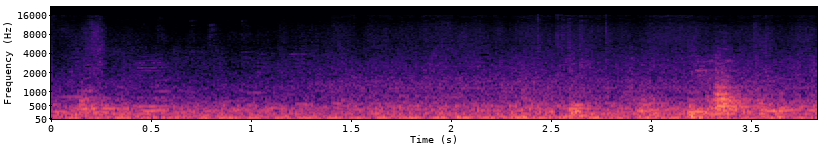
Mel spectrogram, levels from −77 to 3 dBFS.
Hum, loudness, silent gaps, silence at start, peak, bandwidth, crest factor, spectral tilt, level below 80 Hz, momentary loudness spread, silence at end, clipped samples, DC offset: none; -26 LUFS; none; 0 s; -4 dBFS; 16.5 kHz; 20 dB; -7.5 dB/octave; -34 dBFS; 8 LU; 0 s; under 0.1%; under 0.1%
